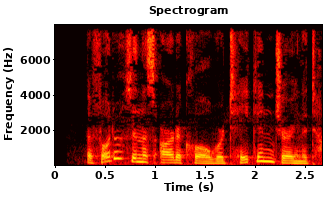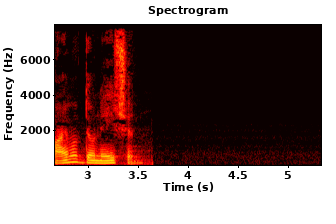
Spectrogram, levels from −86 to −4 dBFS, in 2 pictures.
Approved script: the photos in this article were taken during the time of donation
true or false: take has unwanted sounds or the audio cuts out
false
